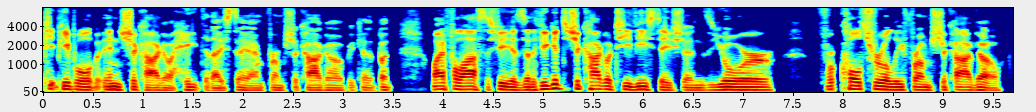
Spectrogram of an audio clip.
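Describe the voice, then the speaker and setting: American guy hosting a podcast, deep voice, rambles and restarts, dry close sound. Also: fairly even intonation, a little fast, dry recording. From American Midwest. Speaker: podcast host. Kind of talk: casual conversational interview.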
